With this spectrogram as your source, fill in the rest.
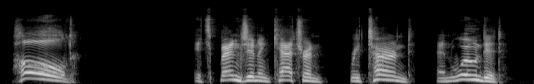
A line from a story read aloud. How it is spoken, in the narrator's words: Benjen barked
